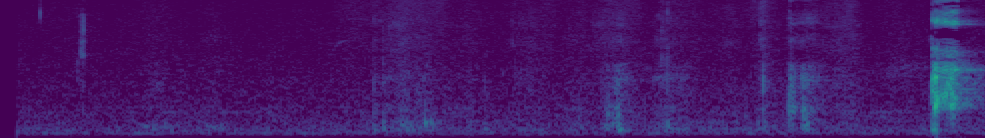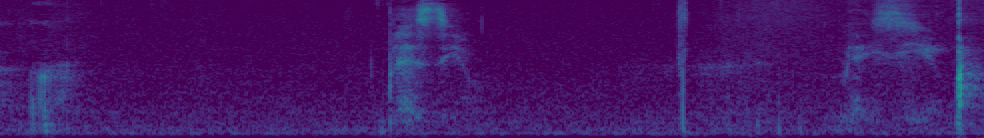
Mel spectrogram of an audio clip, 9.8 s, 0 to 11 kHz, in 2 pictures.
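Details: Baby girl's hiccups, recorded December 2010: several brief, sharp catching sounds spaced irregularly in a quiet room; infant hiccups.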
